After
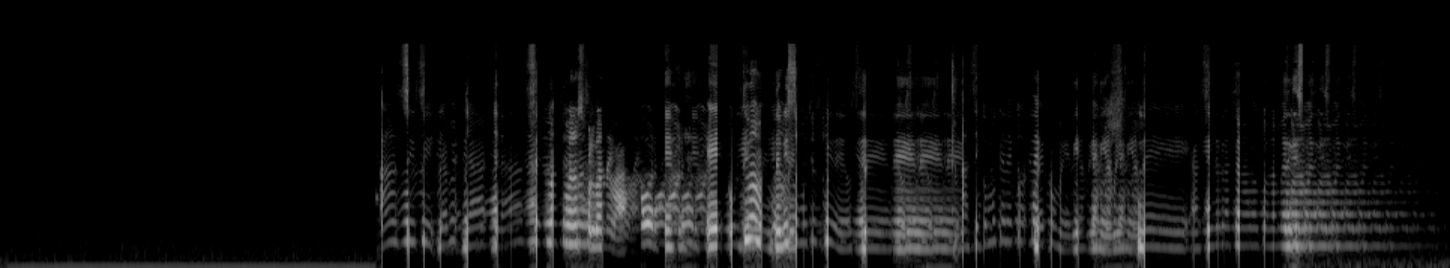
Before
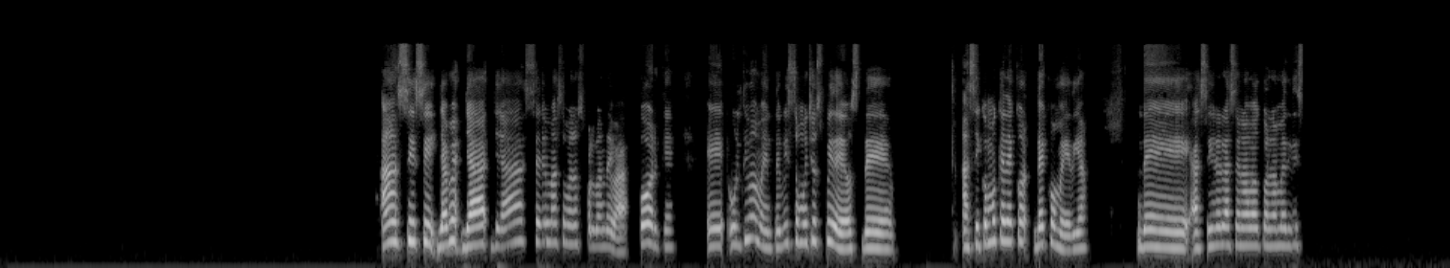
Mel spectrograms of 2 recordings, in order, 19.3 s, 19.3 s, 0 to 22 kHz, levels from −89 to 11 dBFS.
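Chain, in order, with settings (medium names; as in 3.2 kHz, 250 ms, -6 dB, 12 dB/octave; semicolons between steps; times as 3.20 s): echo whose repeats swap between lows and highs 180 ms, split 1 kHz, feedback 63%, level -14 dB; 8.02–8.87 s: auto-wah 630–1800 Hz, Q 6.9, down, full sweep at -13 dBFS; inverted gate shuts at -15 dBFS, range -39 dB; trim +2.5 dB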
